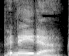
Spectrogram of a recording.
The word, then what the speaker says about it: Pineda: And I observed this guy named Pinata. I don't know if I'm saying his name right, the pitcher. – Pineda.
